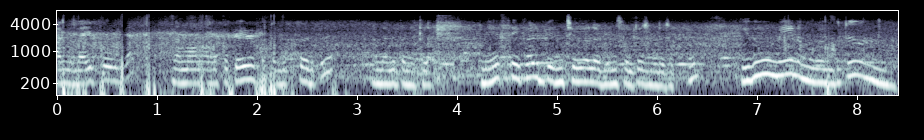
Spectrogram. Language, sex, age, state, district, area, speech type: Tamil, female, 18-30, Tamil Nadu, Sivaganga, rural, spontaneous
